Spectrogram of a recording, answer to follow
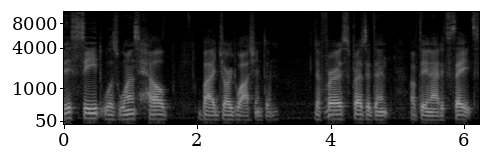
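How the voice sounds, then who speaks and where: With a non-native accent, a man speaks fairly slowly in a very deep, low pitch, his intonation fairly even. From Sudan. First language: not English. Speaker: city council candidate. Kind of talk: interview.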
